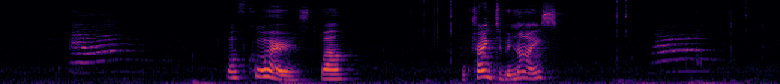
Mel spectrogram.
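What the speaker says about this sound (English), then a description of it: "you hear the cat in the background. He's talking because he's frustrated." A cat meows several times in the background, drawn-out frustrated cries spaced across the clip, while a person talks and keyboard clicks sound nearby.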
